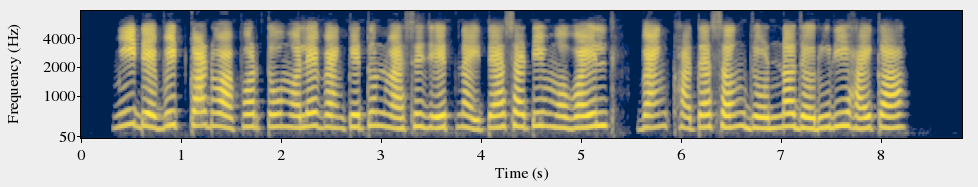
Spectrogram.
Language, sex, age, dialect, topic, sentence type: Marathi, female, 25-30, Varhadi, banking, question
